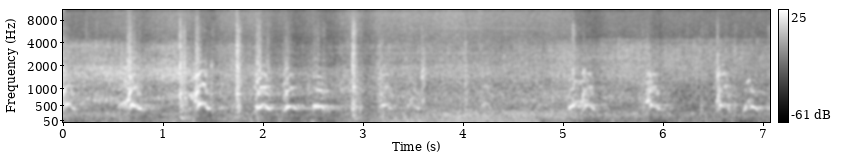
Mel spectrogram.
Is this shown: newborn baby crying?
no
